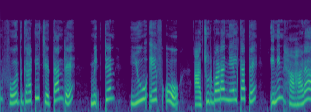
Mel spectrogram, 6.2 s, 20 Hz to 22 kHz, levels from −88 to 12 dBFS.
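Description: A speech recording with codec damage plainly audible from start to finish: nothing is left above about 11.4 kHz, so it sounds dull, and a rough, fluttering noise clings around the tonal parts of the voice. This is likely Dolby Digital compression at a starved rate, fitting something near 64 kbps, where uncoded frequency lines are filled with dither noise. That noise fill sets it apart from MP3-style swirling, which leaves holes rather than hiss.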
